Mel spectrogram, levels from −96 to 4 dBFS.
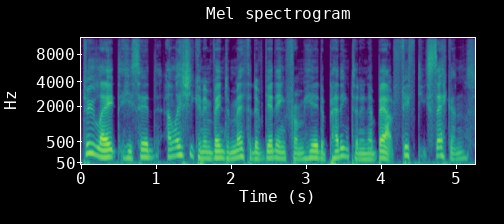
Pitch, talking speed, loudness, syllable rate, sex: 140 Hz, 230 wpm, -19 LUFS, 5.8 syllables/s, male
